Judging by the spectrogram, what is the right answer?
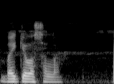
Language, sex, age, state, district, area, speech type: Kashmiri, male, 18-30, Jammu and Kashmir, Baramulla, urban, spontaneous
